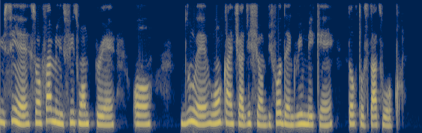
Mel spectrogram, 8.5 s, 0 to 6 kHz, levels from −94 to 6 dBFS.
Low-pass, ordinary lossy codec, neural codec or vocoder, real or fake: 5.4 kHz; none; none; real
